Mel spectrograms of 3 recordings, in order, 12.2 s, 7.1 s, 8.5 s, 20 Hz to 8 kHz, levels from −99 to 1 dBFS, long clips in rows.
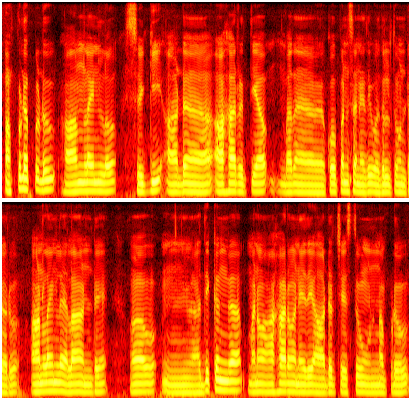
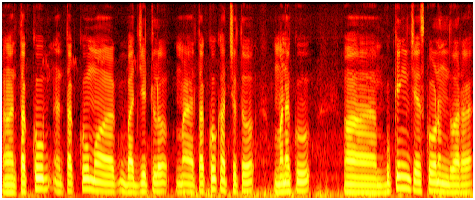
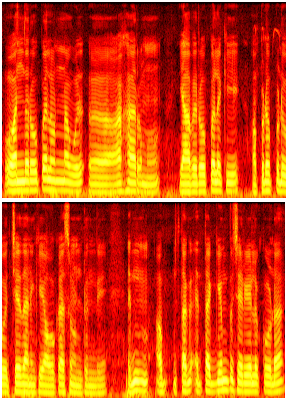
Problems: none marked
